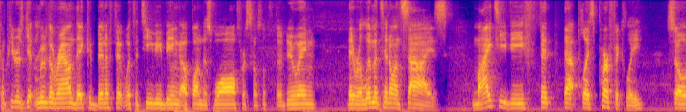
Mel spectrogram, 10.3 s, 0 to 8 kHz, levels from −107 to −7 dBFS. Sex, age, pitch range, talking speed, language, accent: male, 30-49, 95-115 Hz, 180 wpm, English, American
